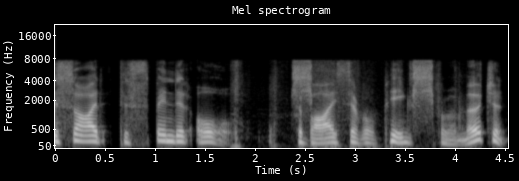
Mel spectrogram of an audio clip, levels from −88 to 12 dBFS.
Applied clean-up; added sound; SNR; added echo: neural mask model RNNoise.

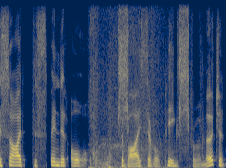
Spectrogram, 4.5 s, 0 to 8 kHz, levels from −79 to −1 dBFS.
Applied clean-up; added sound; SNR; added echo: none; Tools + Splash, splatter; 13 dB; none.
